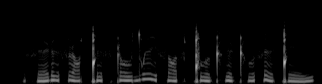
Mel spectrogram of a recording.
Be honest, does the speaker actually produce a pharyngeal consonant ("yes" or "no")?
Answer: no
